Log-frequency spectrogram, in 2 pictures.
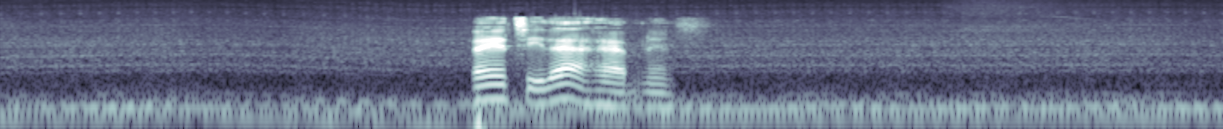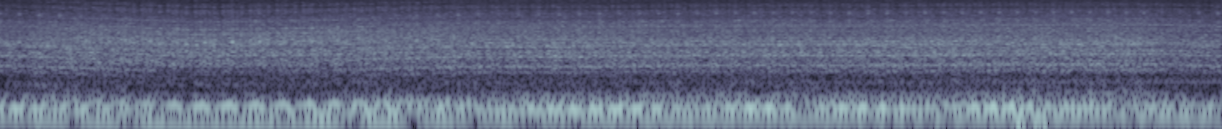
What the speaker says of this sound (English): There's a tractor driving down the road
